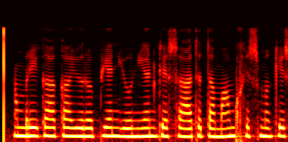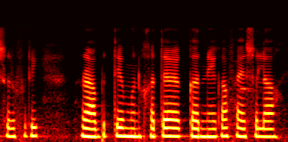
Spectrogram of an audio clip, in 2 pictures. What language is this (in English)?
Urdu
